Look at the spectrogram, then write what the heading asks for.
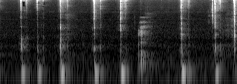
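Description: Someone types on a computer keyboard with quiet, irregular clicks and key taps in short bursts, close and soft, with no talking.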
